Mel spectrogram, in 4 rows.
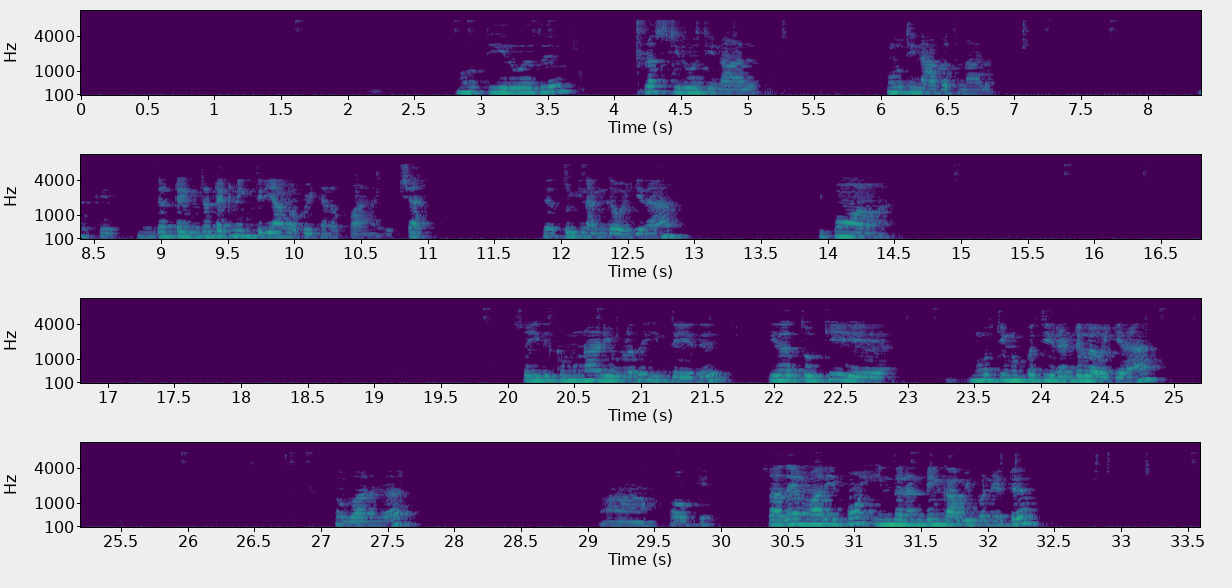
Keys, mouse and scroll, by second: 3.0-6.0 drag, 7.4-10.4 drag, 10.8 shift+d, 15.1-19.6 drag, 20.5-21.6 drag, 21.6 shift+d, 24.2 g, 25.2-27.1 drag, 27.1 space, 29.1 space, 29.7 scroll down 1, 29.8-30.8 middle drag, 30.8-33.5 drag.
